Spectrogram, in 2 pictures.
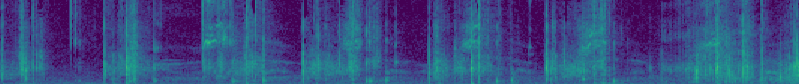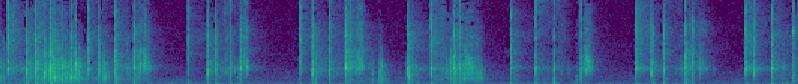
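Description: Long acrylic nails rapidly tap and scratch a small rectangular Bullrich tablet container with a white plastic body and a blue plastic lid, hollow with tablets inside. The result is a dense stream of crisp, bright plastic clicks and scratchy, crinkly rasps with almost no low end. Each tap dies away almost instantly.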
